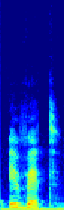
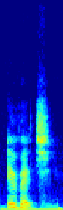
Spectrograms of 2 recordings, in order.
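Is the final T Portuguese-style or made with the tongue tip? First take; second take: tongue tip; Portuguese-style. First: The final T is made with the tongue tip. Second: The final T sounds like a Portuguese T. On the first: The speaker calls it right. "um T que será pronunciado na ponta da língua" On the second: The speaker calls it wrong. "e não evet"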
